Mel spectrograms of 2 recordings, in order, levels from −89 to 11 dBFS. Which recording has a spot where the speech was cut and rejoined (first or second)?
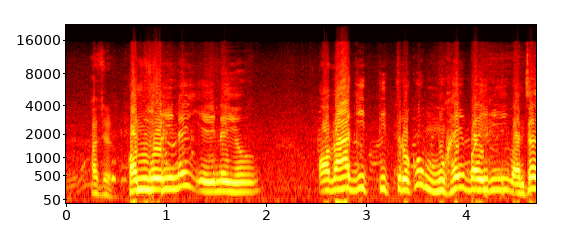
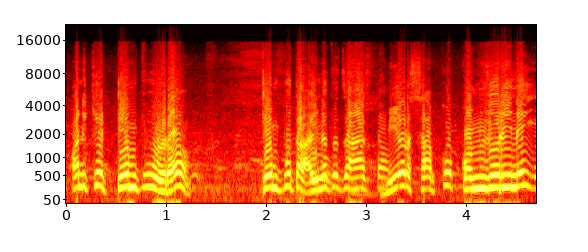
second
